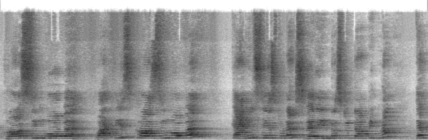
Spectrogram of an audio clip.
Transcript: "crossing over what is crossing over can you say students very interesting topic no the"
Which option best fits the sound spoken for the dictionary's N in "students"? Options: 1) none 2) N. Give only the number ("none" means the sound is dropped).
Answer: 1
